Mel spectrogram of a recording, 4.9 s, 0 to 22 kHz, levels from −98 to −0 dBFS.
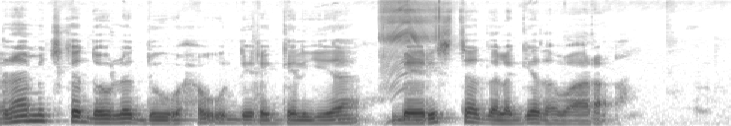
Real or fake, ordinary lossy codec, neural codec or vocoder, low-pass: real; none; none; none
